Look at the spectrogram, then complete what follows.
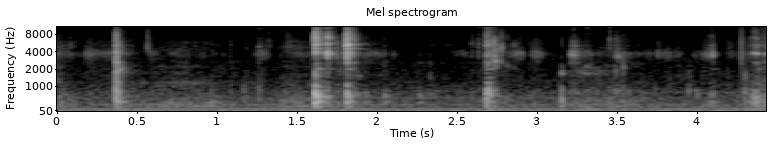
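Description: Five or six short sharp clicks with light scraping as a screwdriver works the anode cap's metal clip loose from the glass of a Macintosh Plus CRT.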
